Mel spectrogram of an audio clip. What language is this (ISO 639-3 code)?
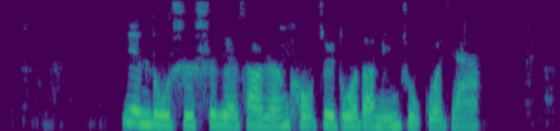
zho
